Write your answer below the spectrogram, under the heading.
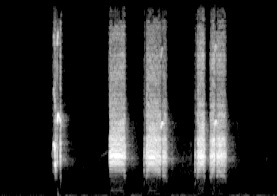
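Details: Sindhi black francolin calling: a short harsh note followed by four loud, grating, rasping bursts, the last two close together, in an otherwise quiet setting.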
